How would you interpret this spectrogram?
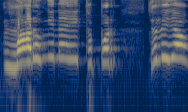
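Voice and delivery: high loud threat; threatening slap. Acted. Payal threatens to slap Ananya, loud and high. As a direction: raise the hand and threaten.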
